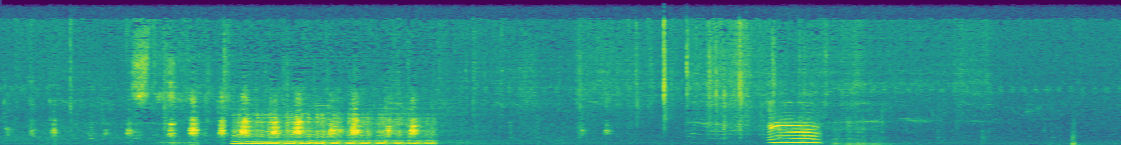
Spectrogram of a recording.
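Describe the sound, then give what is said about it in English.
Little ducks quack on a rug indoors: a loud, rapid run of raspy quacks lasting about two seconds, then a pause and one more strong, drawn-out quack, with faint clatter in between and no talking. “Hey, Stizzy, why don't you eat that little duck turd? I heard it's delicious.”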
